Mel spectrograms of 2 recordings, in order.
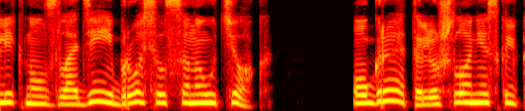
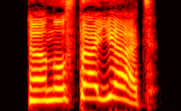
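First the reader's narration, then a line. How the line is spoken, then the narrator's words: Shout. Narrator (Russian): крикнула Гретель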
